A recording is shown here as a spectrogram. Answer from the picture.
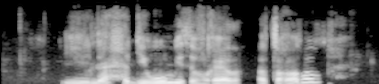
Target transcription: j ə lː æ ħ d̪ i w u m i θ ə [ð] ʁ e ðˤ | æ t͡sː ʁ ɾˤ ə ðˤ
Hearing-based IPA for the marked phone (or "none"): v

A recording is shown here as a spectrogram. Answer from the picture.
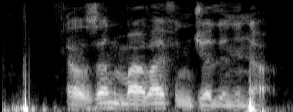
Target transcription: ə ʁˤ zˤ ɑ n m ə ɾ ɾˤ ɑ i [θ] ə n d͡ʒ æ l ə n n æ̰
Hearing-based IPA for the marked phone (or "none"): f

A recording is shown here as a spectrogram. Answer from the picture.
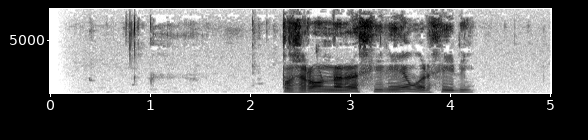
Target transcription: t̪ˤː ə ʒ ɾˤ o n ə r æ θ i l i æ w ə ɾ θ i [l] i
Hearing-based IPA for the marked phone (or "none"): l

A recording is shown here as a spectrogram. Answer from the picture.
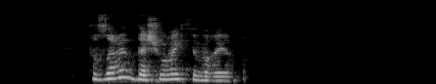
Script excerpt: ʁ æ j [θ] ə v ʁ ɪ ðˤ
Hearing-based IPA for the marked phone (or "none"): θ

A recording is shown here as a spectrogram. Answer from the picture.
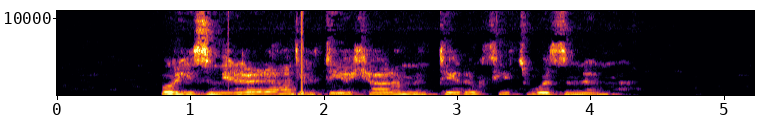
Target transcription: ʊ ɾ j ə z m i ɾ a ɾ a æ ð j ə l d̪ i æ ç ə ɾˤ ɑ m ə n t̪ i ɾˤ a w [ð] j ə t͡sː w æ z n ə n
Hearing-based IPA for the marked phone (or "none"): θ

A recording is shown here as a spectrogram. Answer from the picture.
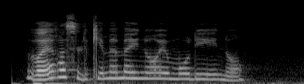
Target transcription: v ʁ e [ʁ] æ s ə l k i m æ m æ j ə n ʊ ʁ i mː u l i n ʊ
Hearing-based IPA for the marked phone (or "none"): ʁ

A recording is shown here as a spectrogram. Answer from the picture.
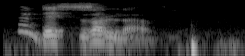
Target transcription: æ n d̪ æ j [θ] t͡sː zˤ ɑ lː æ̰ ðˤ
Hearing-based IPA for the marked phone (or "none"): θ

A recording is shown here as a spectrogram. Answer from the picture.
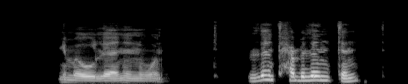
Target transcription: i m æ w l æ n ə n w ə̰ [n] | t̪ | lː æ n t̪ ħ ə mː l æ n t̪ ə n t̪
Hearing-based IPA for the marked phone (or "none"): n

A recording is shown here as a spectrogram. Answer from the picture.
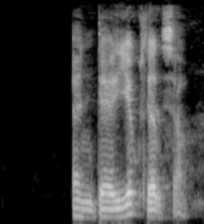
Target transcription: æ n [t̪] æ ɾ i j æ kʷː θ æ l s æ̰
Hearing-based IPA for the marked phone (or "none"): d̪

